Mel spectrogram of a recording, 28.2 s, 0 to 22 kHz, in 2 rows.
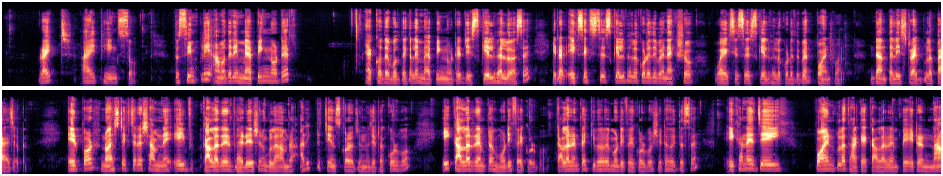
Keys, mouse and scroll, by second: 4.2-17.1 drag, 17.1-17.5 scroll up 2, 17.5-18.7 middle drag, 18.7-19.0 scroll up 1, 19.0-20.5 middle drag, 20.5-21.4 drag, 21.4-22.6 middle drag, 22.6-24.1 scroll up 3, 22.8-23.2 shift+middle drag, 24.1-24.6 scroll up 4, 24.7-27.5 shift+middle drag, 27.5-28.1 drag.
